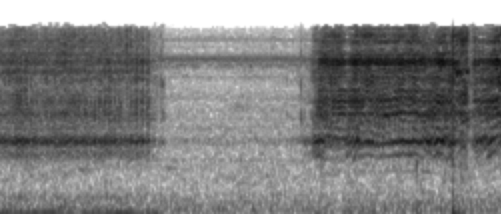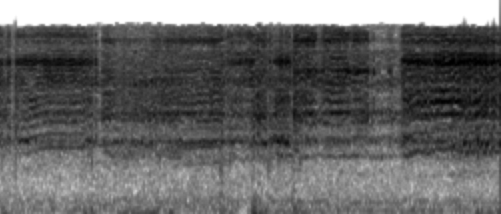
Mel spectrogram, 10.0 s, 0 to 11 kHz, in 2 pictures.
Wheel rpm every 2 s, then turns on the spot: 20, 30, 80, 90, 100.
0-2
